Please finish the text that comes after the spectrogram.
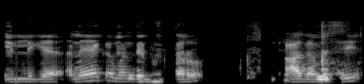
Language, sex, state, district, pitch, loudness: Kannada, male, Karnataka, Bijapur, 135 Hz, -21 LUFS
